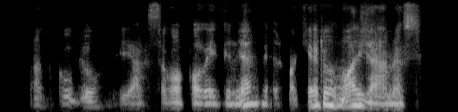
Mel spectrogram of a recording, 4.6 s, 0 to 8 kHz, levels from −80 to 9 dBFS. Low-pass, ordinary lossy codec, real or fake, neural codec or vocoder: 7.2 kHz; Opus, 16 kbps; fake; codec, 24 kHz, 1 kbps, SNAC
